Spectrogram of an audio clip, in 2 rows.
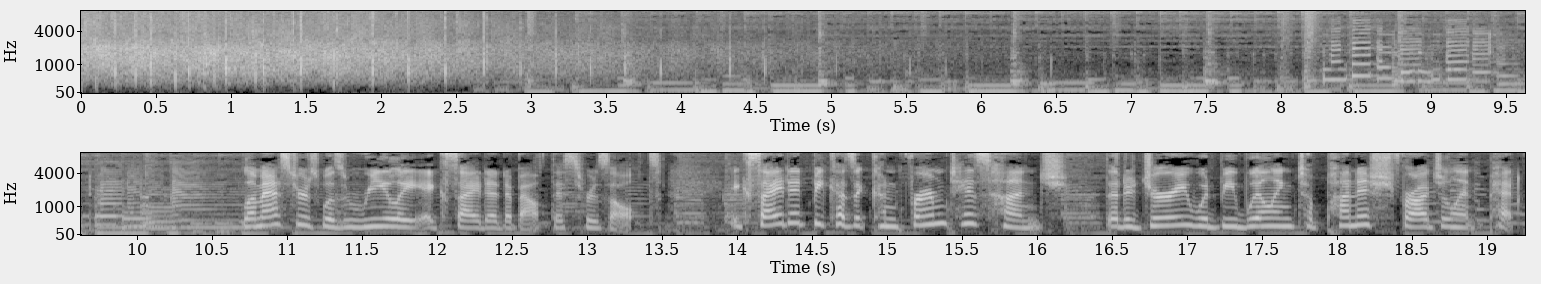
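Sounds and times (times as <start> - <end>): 
audience applause: 0.0 - 5.9
steady rhythmic music track with a deep bass line: 2.7 - 13.9
speech: 10.7 - 19.2.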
